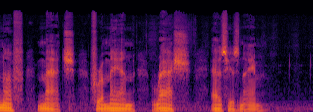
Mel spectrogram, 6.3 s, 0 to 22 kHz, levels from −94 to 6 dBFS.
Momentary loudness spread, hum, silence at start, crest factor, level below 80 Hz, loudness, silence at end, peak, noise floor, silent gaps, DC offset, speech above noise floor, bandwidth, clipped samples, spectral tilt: 16 LU; none; 0 s; 20 dB; -36 dBFS; -26 LUFS; 0.95 s; -8 dBFS; -56 dBFS; none; under 0.1%; 31 dB; 15 kHz; under 0.1%; -5.5 dB/octave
